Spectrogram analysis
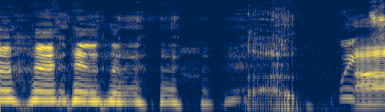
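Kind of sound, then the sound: human body sound, burp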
